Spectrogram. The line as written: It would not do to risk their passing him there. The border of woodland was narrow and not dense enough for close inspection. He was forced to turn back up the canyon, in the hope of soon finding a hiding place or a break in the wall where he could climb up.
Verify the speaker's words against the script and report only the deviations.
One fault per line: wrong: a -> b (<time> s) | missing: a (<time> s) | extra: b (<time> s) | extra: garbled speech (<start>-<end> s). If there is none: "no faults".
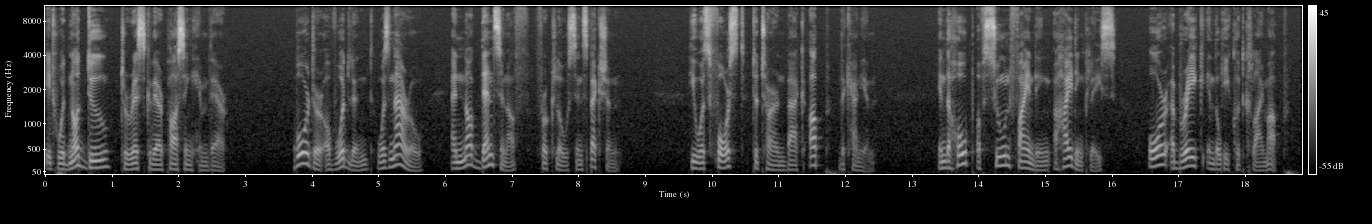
missing: The (2.8 s)
missing: wall where (17.7 s)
